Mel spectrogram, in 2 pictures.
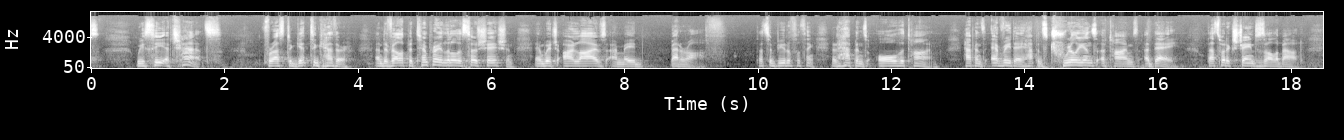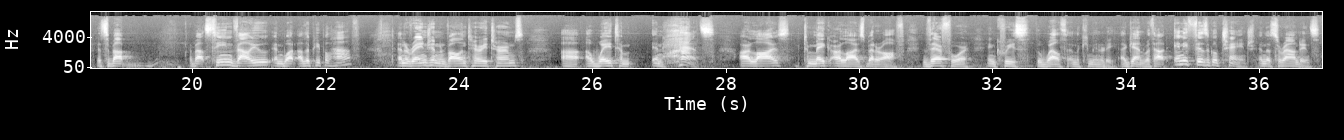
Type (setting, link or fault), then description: setting, live audience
